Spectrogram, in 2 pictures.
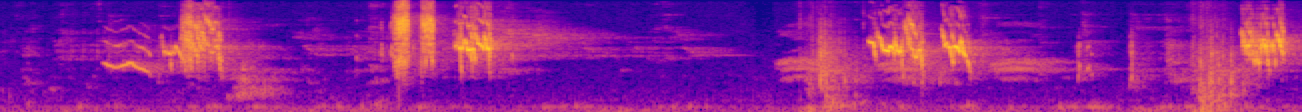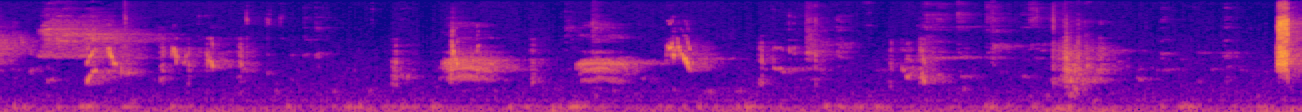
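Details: Budgie chirping in lively bursts: sharp high squawky chirps clustered in groups, then softer scattered tweets and short warbled notes toward the end, roughly three calls per second at busiest.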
